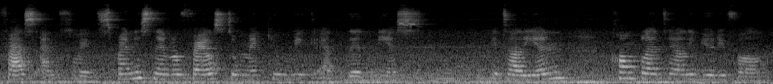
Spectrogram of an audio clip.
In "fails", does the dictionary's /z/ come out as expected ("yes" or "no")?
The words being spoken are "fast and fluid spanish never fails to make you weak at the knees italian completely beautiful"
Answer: no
